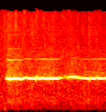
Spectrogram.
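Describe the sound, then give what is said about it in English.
A person whistles one steady, sustained split note, made by sending air under the tongue, with a faint second tone above it, holding it for over a second with a brief dip partway through. The whistle is clear, with no talking. “just have a go at making the whistling sound and let your tongue just move around inside your mouth”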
